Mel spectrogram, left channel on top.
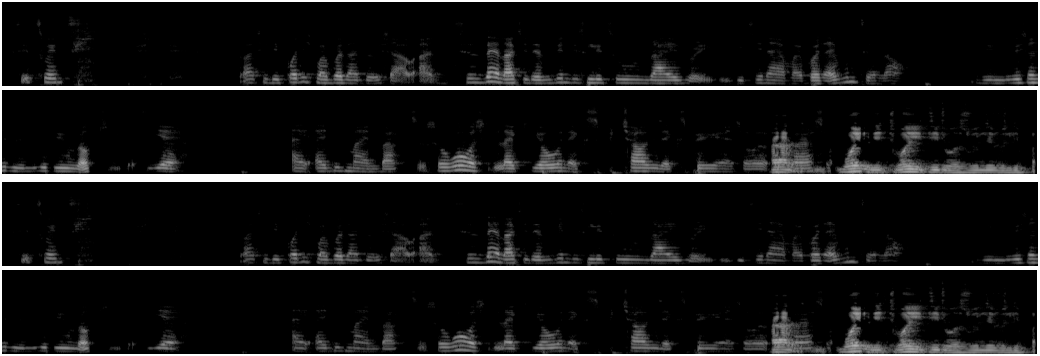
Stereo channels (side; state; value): both; normal; correlation 0.45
